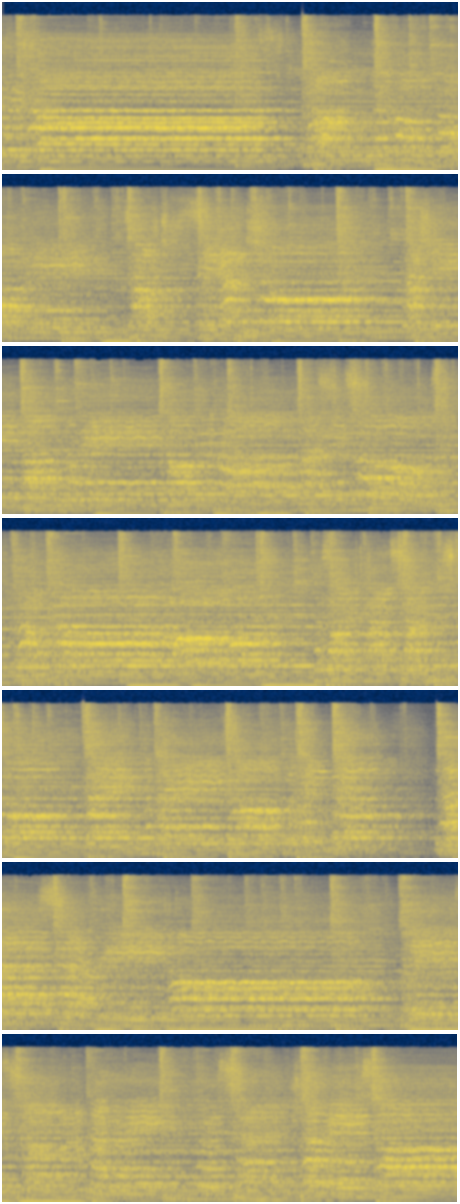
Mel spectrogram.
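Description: A mixed choir singing a slow folk song in sustained chords, with low bass notes held underneath.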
